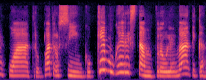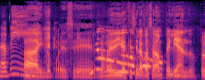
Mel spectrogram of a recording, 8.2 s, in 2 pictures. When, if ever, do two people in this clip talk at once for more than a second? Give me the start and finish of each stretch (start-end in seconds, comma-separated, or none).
5.9-7.4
